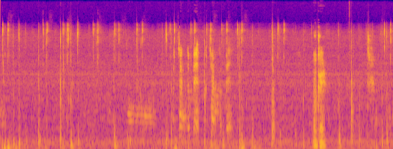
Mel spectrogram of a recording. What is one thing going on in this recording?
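Blocks click into place in quick succession.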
